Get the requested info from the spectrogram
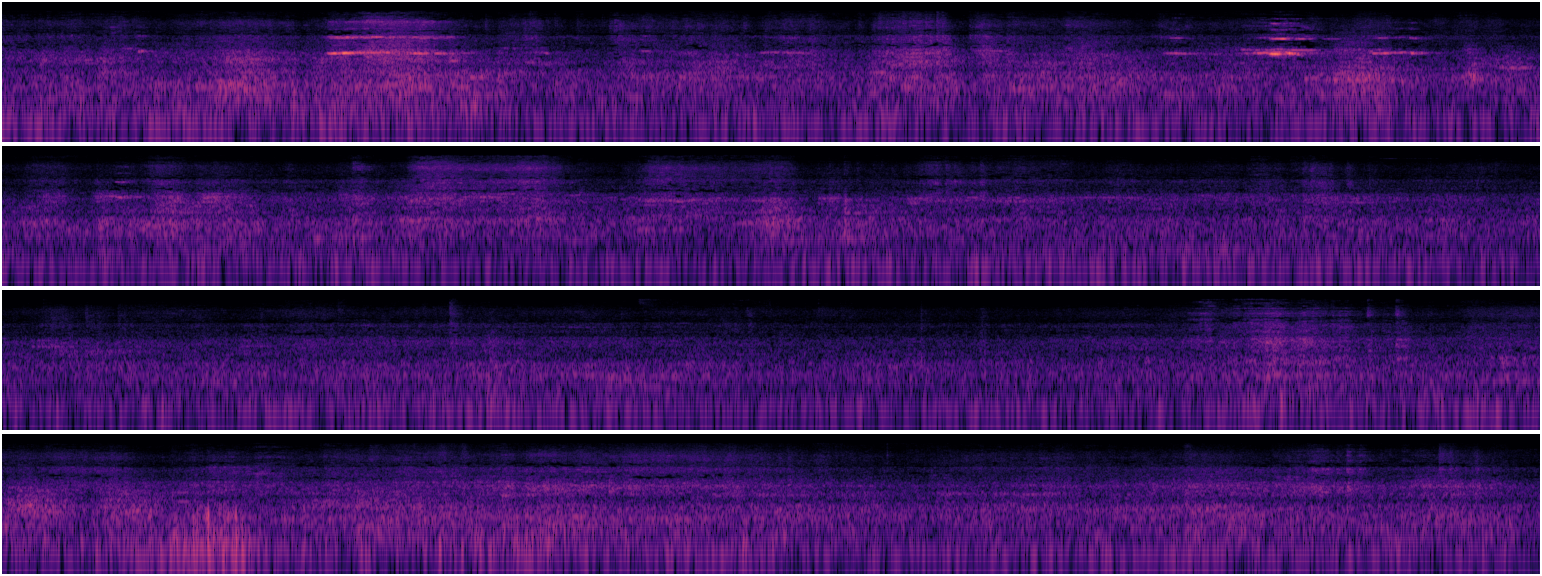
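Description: Loaded grain hopper wagons of a long freight train rolling past on the rails: a steady rolling rumble with some wheel clatter. A brief high-pitched wheel squeal comes about two seconds in and again about six seconds in.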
